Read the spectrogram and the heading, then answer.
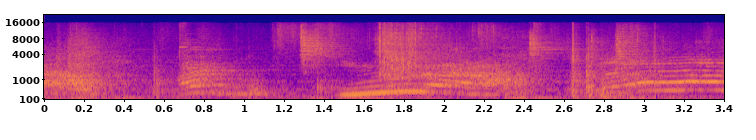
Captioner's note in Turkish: Boyun kırma sesi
